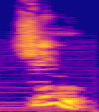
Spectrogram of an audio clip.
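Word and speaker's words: Qing: queen Dynasty uh uh King que King Q iing G key King how's this pronounced I'm going to actually look this Ching oh it's ching ching okay sorry I just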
